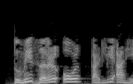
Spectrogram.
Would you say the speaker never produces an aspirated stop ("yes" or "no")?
yes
